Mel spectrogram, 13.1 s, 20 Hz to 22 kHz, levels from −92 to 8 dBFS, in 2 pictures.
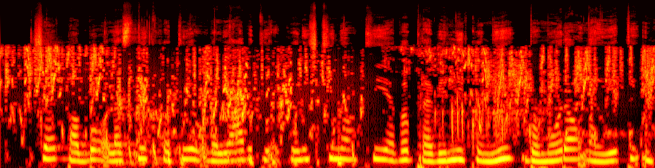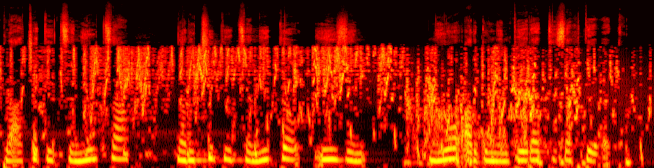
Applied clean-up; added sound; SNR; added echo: classical method spectral subtraction.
